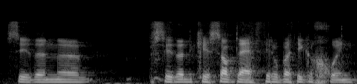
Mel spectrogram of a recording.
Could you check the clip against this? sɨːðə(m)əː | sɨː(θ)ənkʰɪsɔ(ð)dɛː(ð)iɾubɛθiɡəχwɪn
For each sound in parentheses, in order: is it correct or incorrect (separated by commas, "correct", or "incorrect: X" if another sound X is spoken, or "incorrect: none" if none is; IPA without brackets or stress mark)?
incorrect: n, incorrect: ð, incorrect: v, incorrect: θ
